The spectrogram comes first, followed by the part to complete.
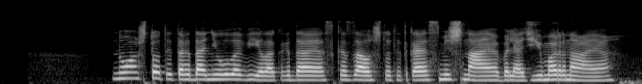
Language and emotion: Russian, angry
